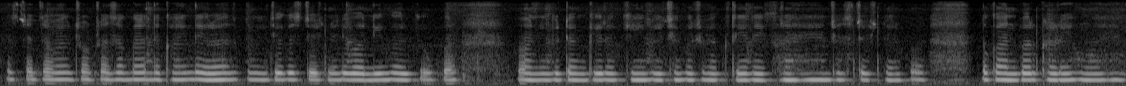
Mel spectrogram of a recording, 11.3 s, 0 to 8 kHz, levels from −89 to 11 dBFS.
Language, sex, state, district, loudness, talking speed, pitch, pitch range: Hindi, female, Chhattisgarh, Bastar, -32 LUFS, 195 wpm, 230 Hz, 225-235 Hz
